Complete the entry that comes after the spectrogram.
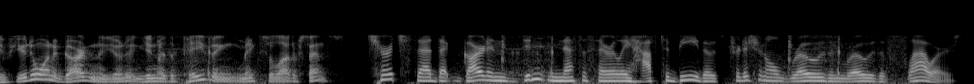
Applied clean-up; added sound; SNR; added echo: none; Liquid; 18 dB; none.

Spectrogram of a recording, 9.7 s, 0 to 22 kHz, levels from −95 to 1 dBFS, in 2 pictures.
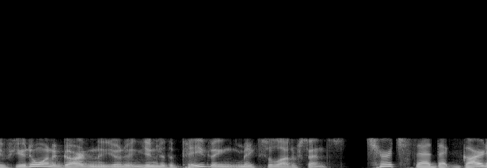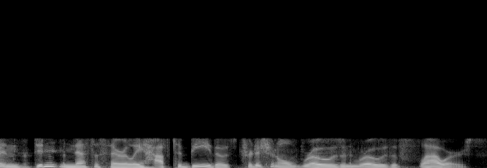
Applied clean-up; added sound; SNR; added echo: neural mask model DeepFilterNet 3.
